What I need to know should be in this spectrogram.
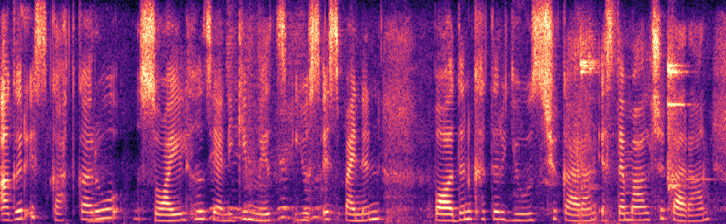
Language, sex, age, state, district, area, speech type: Kashmiri, female, 18-30, Jammu and Kashmir, Baramulla, rural, spontaneous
